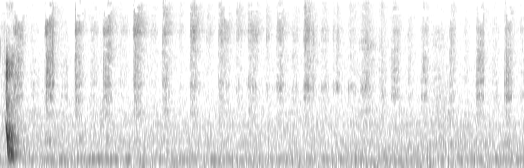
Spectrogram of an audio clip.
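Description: Nail file rasping on a capuchin monkey's fingernails in short scratchy strokes, about three a second. A brief loud sound sweeping down in pitch comes right at the start.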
